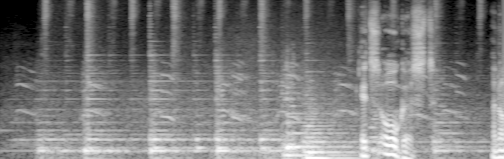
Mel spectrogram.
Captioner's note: seagulls crying; light music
